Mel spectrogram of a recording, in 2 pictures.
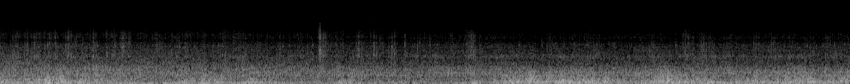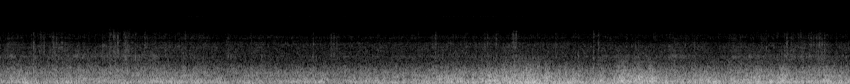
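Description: Bicycle tyres hum on the road.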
